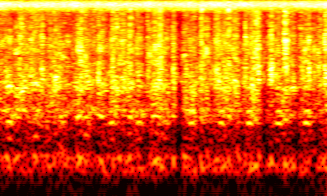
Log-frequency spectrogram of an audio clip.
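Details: Dozens of ducks in a rural farm pen, heard at no distance; a constant rough din of layered quacks, pulsing irregularly, over a faint steady hiss.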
